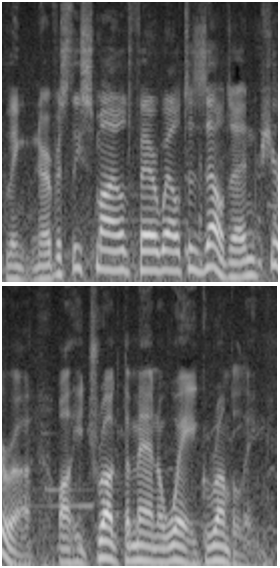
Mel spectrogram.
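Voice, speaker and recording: A man's voice: mid-range voice, animated, moderate pace, slight background noise. A man giving dramatic scripted narration for a fan audio drama story.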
